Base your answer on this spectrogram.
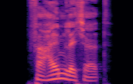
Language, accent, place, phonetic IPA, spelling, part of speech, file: German, Germany, Berlin, [fɛɐ̯ˈhaɪ̯mlɪçət], verheimlichet, verb, De-verheimlichet.ogg
- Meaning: second-person plural subjunctive I of verheimlichen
